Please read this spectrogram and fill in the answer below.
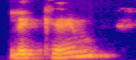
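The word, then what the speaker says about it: לחם: la palabra hebrea Legend se escribe con ch pero se pronuncia como como c o como K le queme Para qué quiere decir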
